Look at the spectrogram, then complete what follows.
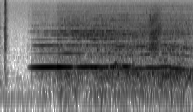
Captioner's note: whale sounds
